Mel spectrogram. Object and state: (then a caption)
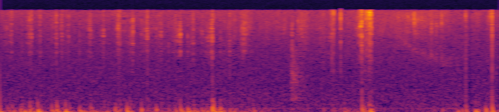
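Bead-filled rubber squishy ball. Fingernails tap and squeeze a hand-sized, orange, bead-filled squishy rubber ball. Quick, dull, low thuds and soft pattering come in a dense run, with faint bright clicks on top. The tapping thins out partway through, then returns in brief bursts.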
